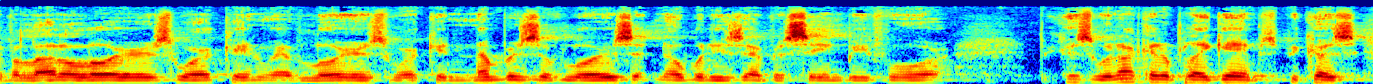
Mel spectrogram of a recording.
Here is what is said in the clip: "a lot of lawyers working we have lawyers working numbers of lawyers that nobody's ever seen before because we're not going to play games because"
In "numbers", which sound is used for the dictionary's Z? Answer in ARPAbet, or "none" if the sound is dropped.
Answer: Z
